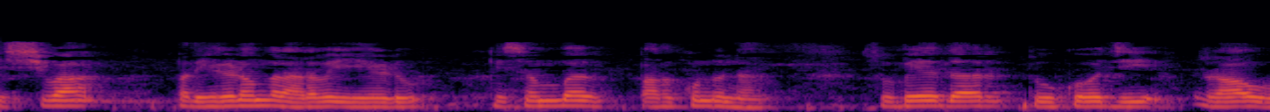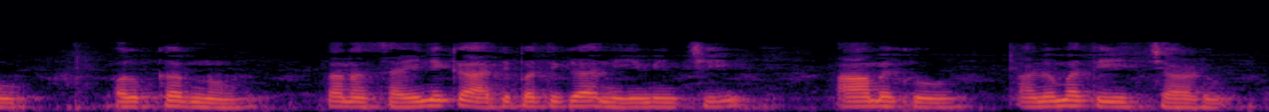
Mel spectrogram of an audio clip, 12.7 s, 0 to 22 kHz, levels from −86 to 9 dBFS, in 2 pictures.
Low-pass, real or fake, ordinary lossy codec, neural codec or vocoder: 5.4 kHz; fake; MP3, 24 kbps; vocoder, 22.05 kHz, 80 mel bands, WaveNeXt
